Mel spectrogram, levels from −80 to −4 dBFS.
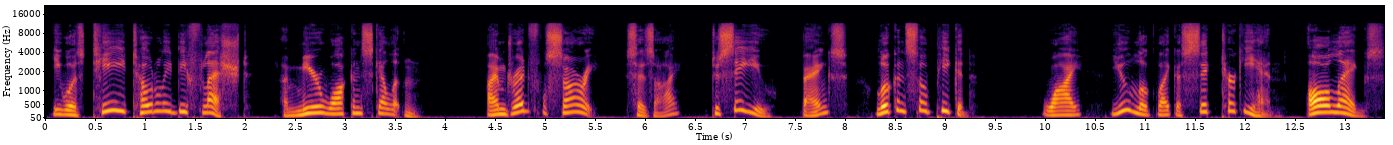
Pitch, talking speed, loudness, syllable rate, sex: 195 Hz, 140 wpm, -21 LUFS, 4.5 syllables/s, male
